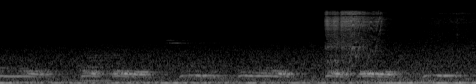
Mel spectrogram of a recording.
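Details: Oriental turtle dove singing outside a window, giving low, hoarse cooing notes in short repeated phrases, over a steady low rumble and a brief hissing burst of noise.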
